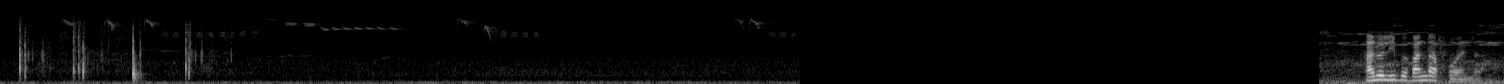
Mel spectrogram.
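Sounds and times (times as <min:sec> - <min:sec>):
songbirds chirping: 0:00.0 - 0:08.0, 0:13.2 - 0:15.0.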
